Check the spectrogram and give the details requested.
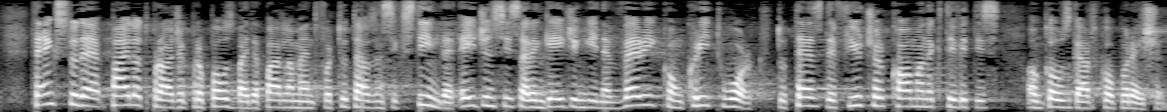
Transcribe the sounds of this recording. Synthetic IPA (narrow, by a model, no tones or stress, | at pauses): t̪ɛ̃ŋkst̪ud̪əpajlɔt̪pɾɔd͡ʒɛk̚t̚pɾɔpoʊzd̪bajd̪əpaɾlamɛ̃nt̪fɔɾt̪uːt̪awzə̃nt̪sikst̪ĩnd̪əʔeɪd͡ʒɛ̃nsisaɾɛ̃nɡeɪd͡ʒĩŋɡĩnɛvɛɾikɔ̃ŋkɾiːt̪ʰwɔɹkt̪ut̪ɛst̪̚d̪əfjuːt͡ʃəɾkʰɔmɔ̃nakt̪iʋit̪is | ɔ̃nkoʊsɡaɾd̪̚kopəɾeɪʃɔ̃n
